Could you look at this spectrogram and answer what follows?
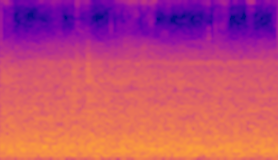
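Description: Steady roar and rumble of a New York City subway train running, heard from inside the car.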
